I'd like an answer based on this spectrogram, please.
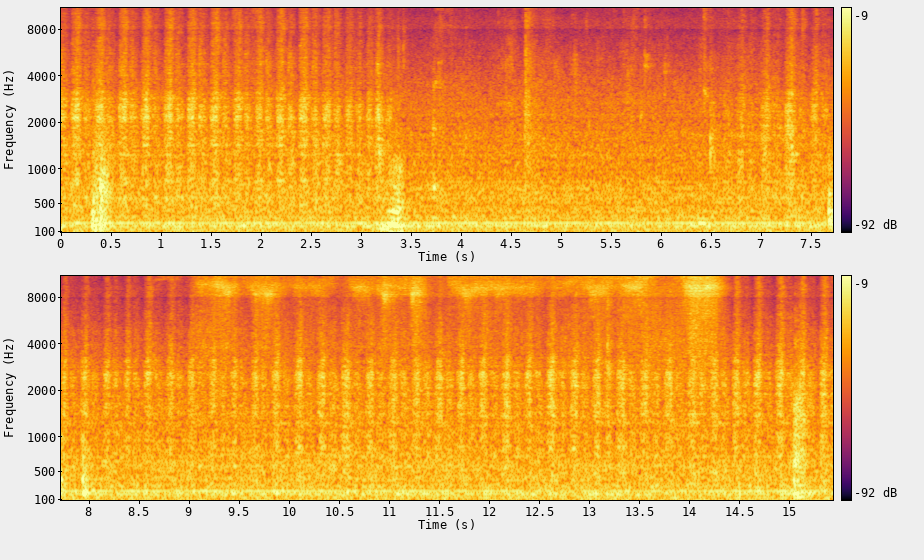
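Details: Rottweiler in labour giving birth to puppies, fast steady panting with occasional louder breaths and a faint high hiss in the second half over a constant low hum.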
